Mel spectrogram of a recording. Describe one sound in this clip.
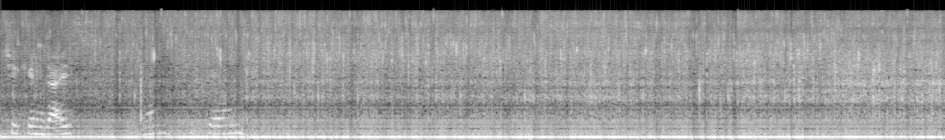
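Raw meat plops softly into a pot.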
